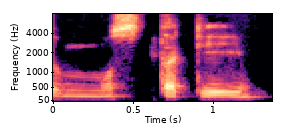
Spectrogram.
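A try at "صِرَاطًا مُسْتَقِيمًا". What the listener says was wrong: সিরাতাম মুস্তাকিমা। এখানে গুন্না ছিল কয়েকটা, কিন্তু একটাও গুন্না করা হয়নি। সিরাতাম, তম গুণ হবে। এখানে গুণে দেখেন, মিউ, মিউ একটা গুন্না, হিত্তাতুন আরেকটা গুন্না, সিরাতাম, এখানে একটা গুন্না, তিনটা গুন্না। আর যদি আমরা মিলিয়ে পড়ি, মিউ ওয়াকিন হিত্তাতুন নাগফির লাকুম সিরাতাম মুস্তাকিমা।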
